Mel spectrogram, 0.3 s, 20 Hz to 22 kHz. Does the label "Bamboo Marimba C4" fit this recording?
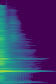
Yes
